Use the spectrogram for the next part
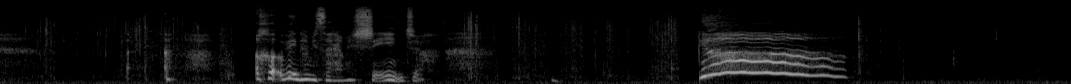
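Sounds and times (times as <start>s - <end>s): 
very shiny gift wrapping paper crinkling and rustling on a present: 0.0s - 2.4s, 4.1s - 7.0s, 8.2s - 10.0s
speech: 2.6s - 4.6s.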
